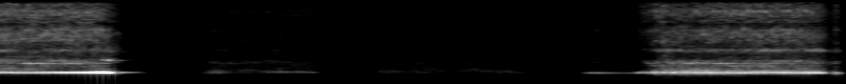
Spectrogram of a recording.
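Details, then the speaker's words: Woodturning a maple box bottom with a spindle gouge, cleaning up the center nub: sharp, high, steady squeal in bursts while cutting, fading between; gouge taking too heavy a cut, lighter cut needed. "I really don't want to hear that high-pitched squeal, so take a much lighter cut."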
